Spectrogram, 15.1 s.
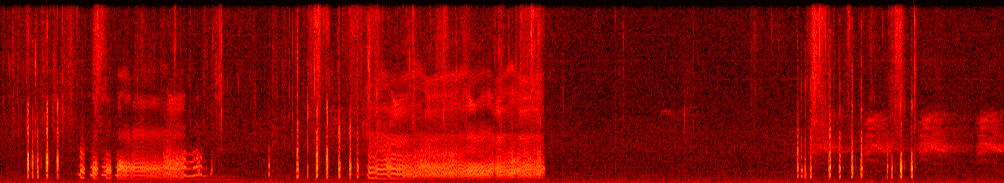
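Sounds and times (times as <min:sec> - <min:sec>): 
Brahma hen clucking: 0:00.0 - 0:08.5, 0:11.8 - 0:14.3.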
